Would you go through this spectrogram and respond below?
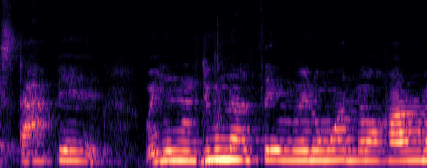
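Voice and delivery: retold frantic plea to back off; girlfriend pleading. Girlfriend stepping between the drunk and her boyfriend, pleading. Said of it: "screaming at him".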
